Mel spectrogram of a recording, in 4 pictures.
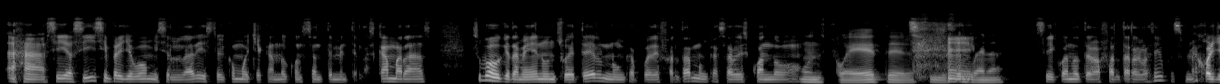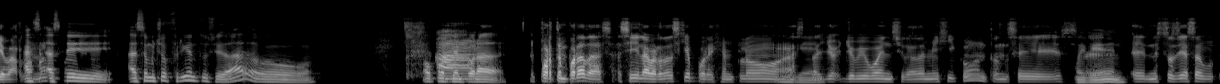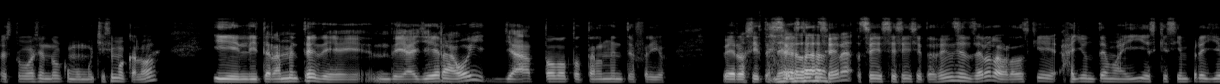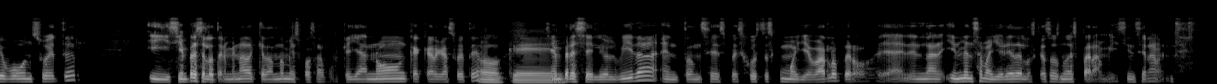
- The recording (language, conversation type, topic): Spanish, podcast, ¿Qué cosas nunca te pueden faltar cuando sales?
- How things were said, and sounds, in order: laughing while speaking: "Sí"; tapping; laughing while speaking: "verdad?"; other background noise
